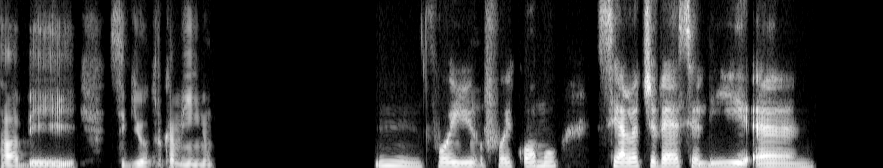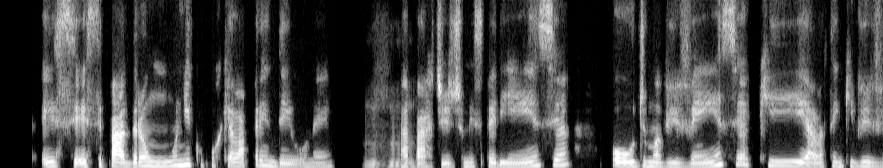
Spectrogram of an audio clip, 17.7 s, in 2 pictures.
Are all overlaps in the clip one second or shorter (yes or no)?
yes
